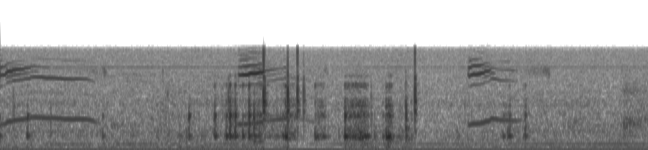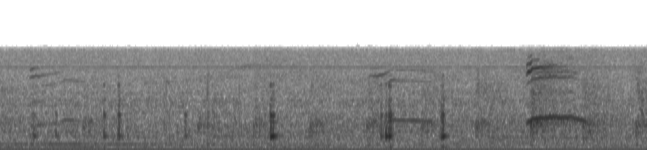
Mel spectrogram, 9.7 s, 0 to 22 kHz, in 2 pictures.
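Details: Domestic female cat sitting on a hill behind a house after hearing the car arrive, 17 June 2011; clear drawn-out meows at the start, middle and end, a low steady hum, and faint human voice between calls.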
